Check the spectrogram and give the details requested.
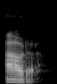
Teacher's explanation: The T is a fast D and you don't hear the VV sound.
